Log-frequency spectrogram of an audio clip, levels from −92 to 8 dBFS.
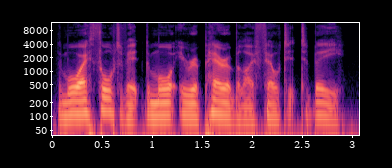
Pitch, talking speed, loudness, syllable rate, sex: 95 Hz, 275 wpm, -20 LUFS, 6.4 syllables/s, male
